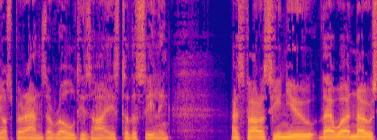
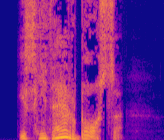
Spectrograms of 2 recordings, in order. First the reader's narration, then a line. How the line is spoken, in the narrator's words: Smilzo whispered as if someone might be listening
